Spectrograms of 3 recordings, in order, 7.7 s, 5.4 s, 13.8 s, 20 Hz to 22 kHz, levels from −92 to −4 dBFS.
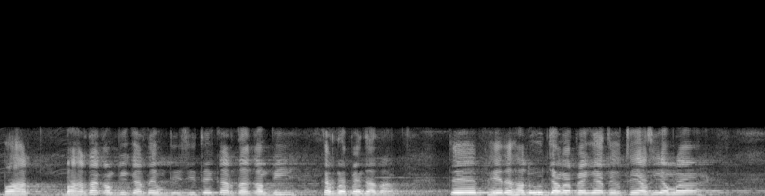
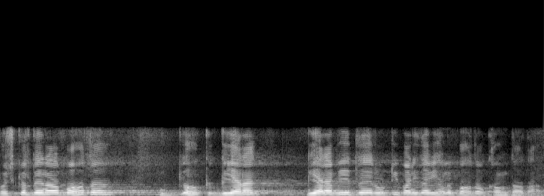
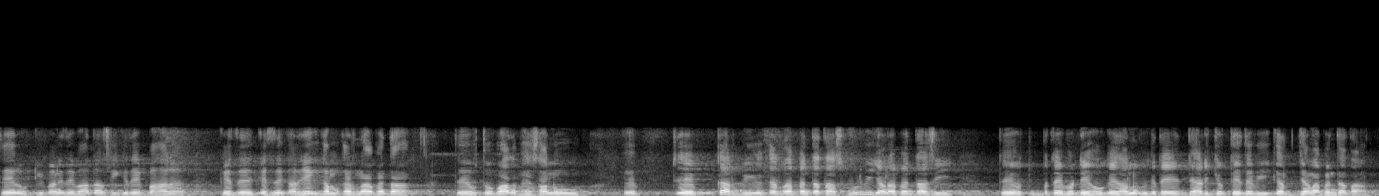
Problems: none marked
